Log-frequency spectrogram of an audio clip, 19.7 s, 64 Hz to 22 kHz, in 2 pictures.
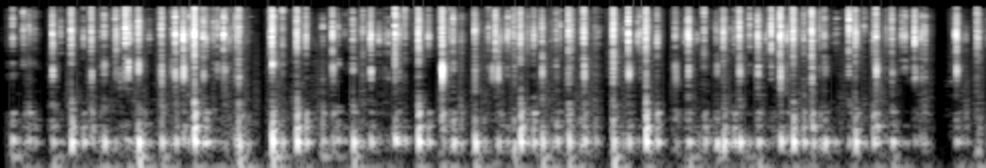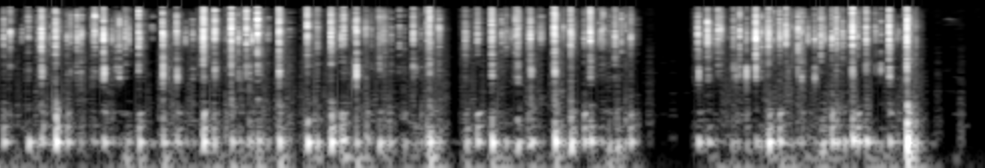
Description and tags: Typing on a iMac keyboard. Recorded with a Zoom H5.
